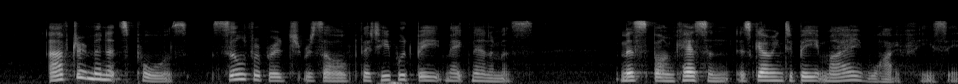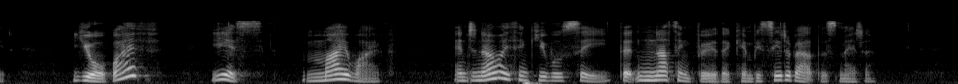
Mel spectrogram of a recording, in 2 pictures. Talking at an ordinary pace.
No: slow, 130 wpm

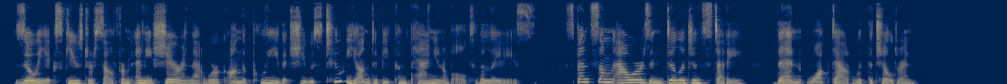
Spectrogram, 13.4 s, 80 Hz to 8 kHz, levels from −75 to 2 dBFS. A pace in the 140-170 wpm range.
Yes: average, 155 wpm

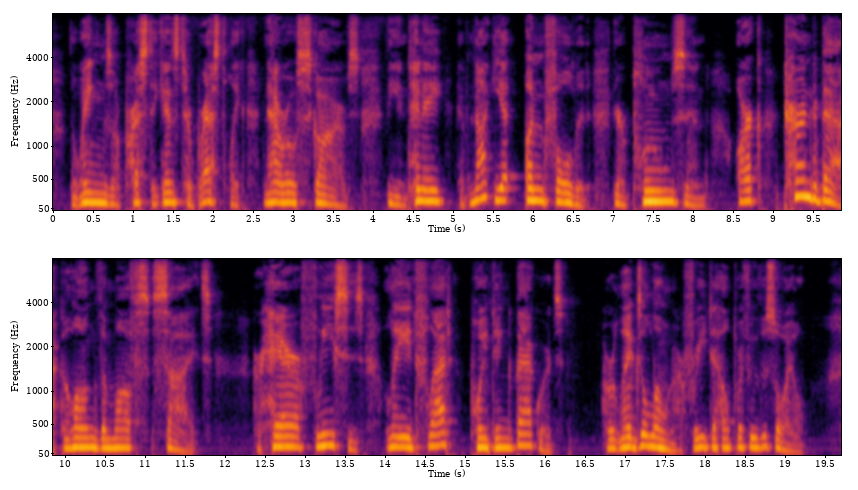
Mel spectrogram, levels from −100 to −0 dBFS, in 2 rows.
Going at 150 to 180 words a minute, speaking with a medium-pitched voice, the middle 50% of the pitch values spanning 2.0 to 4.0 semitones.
No: slow, 135 wpm; medium, 145 Hz; average, 3.2 semitones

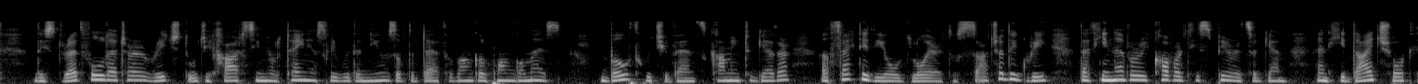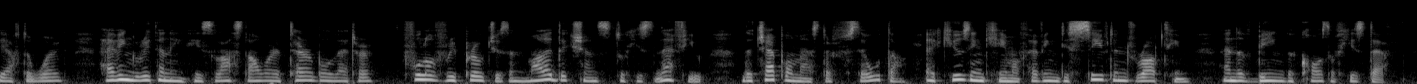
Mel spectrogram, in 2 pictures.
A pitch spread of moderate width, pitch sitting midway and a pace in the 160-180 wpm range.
Yes: average, 3.3 semitones; medium, 170 Hz; average, 165 wpm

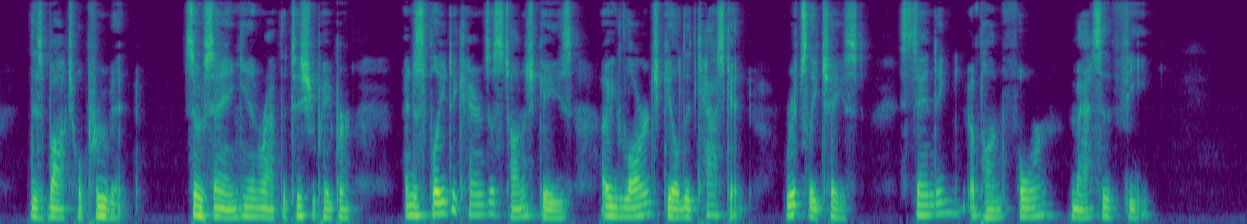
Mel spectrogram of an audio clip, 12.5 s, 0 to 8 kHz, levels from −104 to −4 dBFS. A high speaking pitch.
No: low, 115 Hz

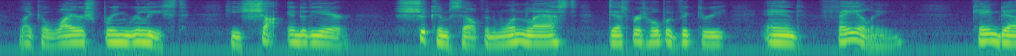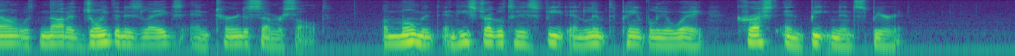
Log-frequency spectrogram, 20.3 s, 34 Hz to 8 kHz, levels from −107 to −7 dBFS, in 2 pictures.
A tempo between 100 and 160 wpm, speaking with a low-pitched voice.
Yes: average, 150 wpm; low, 120 Hz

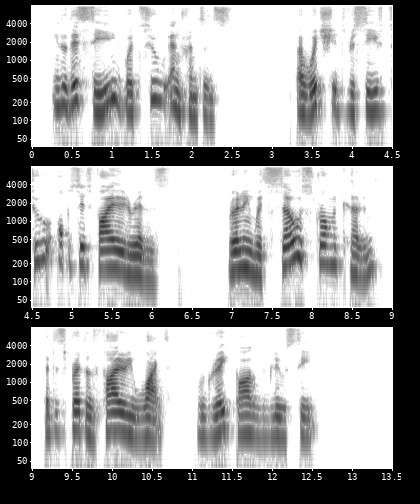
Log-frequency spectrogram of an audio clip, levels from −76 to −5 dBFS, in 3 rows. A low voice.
No: medium, 150 Hz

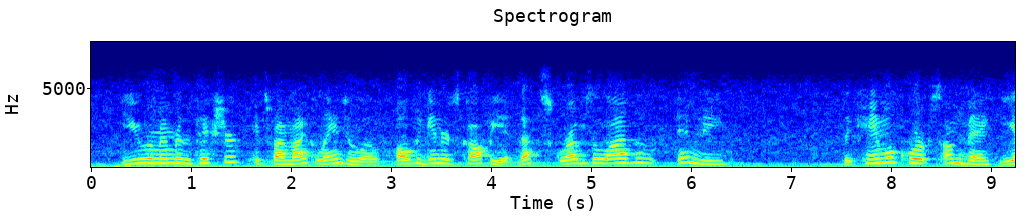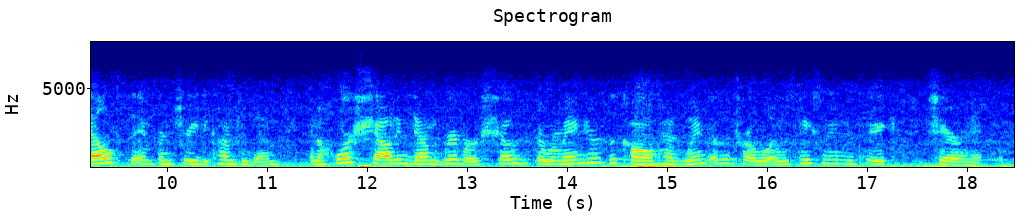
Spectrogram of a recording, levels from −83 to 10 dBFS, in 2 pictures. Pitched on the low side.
No: high, 240 Hz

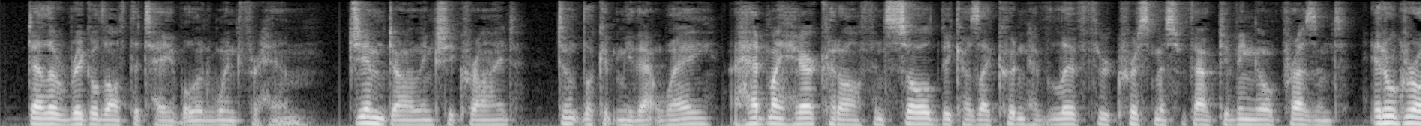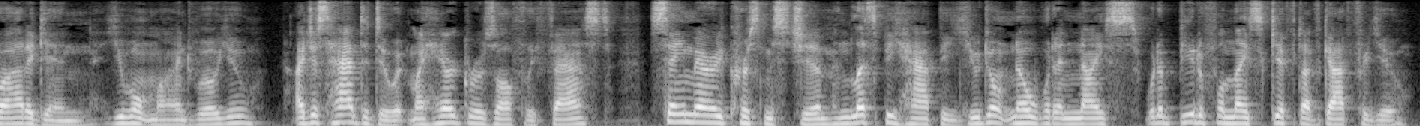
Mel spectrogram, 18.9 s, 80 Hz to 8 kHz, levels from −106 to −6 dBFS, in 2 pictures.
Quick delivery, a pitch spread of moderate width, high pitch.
No: fast, 255 wpm; average, 4.0 semitones; low, 130 Hz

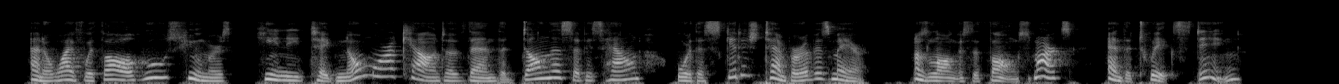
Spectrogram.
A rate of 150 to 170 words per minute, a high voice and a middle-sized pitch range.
No: average, 165 wpm; high, 200 Hz; wide, 8.5 semitones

